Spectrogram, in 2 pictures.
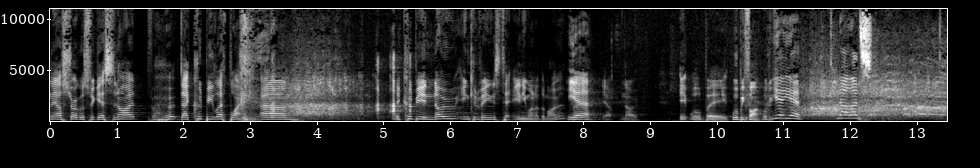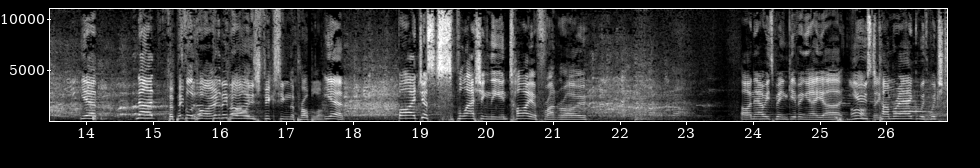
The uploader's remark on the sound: Live! HOBART! We're heading down for the first time for a live show in a small venue.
